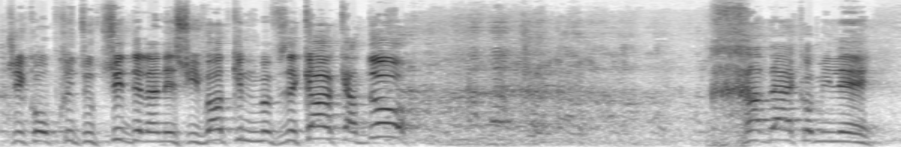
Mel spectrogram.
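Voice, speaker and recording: Crowd noise surrounds a comedian whose very high voice, at normal speed, brings to life a chatty middle-aged mother with a Belgian French accent. In character, he rambles and gossips confidingly, peppering his monologue with "hein" and "écoute bien."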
